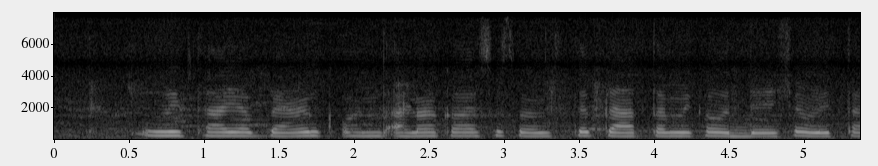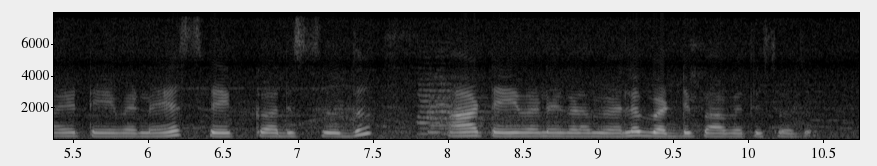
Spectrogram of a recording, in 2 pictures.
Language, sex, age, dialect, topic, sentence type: Kannada, female, 18-24, Dharwad Kannada, banking, statement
